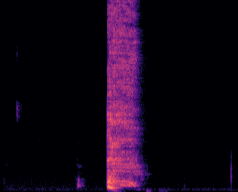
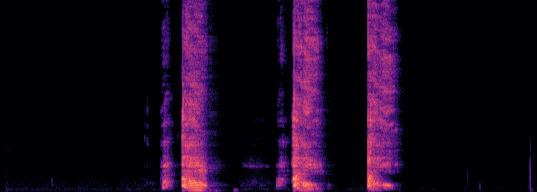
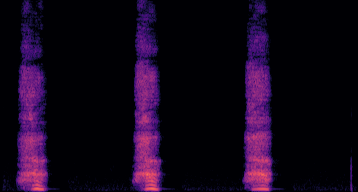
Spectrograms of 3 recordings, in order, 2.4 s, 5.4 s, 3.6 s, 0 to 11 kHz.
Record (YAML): cough_length: 2.4 s
cough_amplitude: 28217
cough_signal_mean_std_ratio: 0.25
three_cough_length: 5.4 s
three_cough_amplitude: 32768
three_cough_signal_mean_std_ratio: 0.27
exhalation_length: 3.6 s
exhalation_amplitude: 12661
exhalation_signal_mean_std_ratio: 0.35
survey_phase: beta (2021-08-13 to 2022-03-07)
age: 18-44
gender: Female
wearing_mask: 'No'
symptom_cough_any: true
symptom_runny_or_blocked_nose: true
symptom_shortness_of_breath: true
symptom_headache: true
symptom_onset: 7 days
smoker_status: Ex-smoker
respiratory_condition_asthma: false
respiratory_condition_other: false
recruitment_source: Test and Trace
submission_delay: 1 day
covid_test_result: Positive
covid_test_method: RT-qPCR
covid_ct_value: 27.8
covid_ct_gene: N gene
